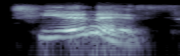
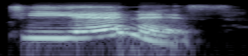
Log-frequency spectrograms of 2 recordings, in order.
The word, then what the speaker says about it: tienes: the last phrase is tienes tienes and again look at those vowels tennis has some vowels in it t the I makes the e sound remember so it's tienes do you have so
